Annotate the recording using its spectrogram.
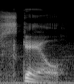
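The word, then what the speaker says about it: Sgàil: It's spelt Seagal, but they say it's the island of Scale.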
